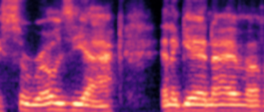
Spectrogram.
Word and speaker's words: Sorosiak: s o r o s i a k siroziak and again i have a facebook i have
